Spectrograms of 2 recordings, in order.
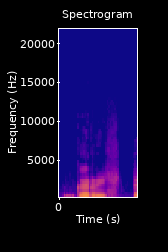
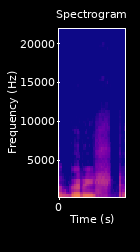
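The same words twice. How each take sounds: First: गरिष्ठ said as garisht; no puff of air ending गरिष्ठ; unaspirated t. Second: गरिष्ठ ending in breathy tha; aspirated th. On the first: Teacher shows the error, गरिष्ठ with ट. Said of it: "नहीं होता". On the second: Teacher corrects it, गरिष्ठ with breathy ठ. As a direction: puff air on the ठ of गरिष्ठ. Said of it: "होता है". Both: Shown as a demonstration.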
